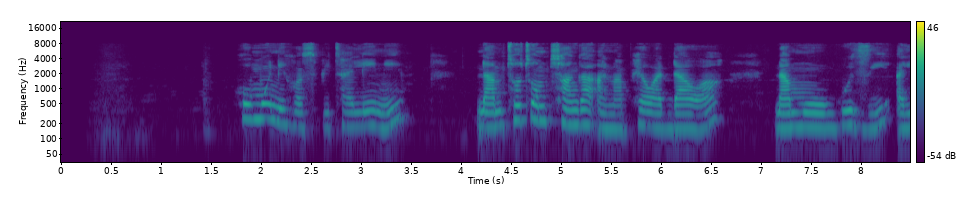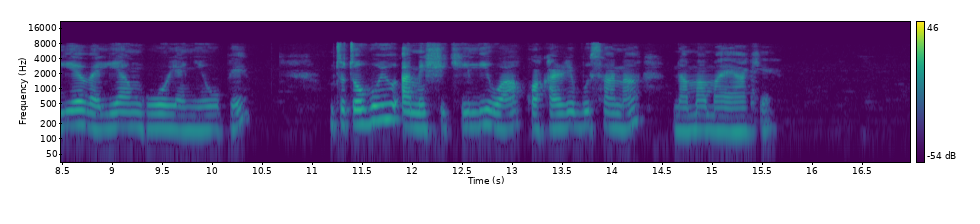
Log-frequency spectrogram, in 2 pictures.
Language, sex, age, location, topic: Swahili, female, 25-35, Kisumu, health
